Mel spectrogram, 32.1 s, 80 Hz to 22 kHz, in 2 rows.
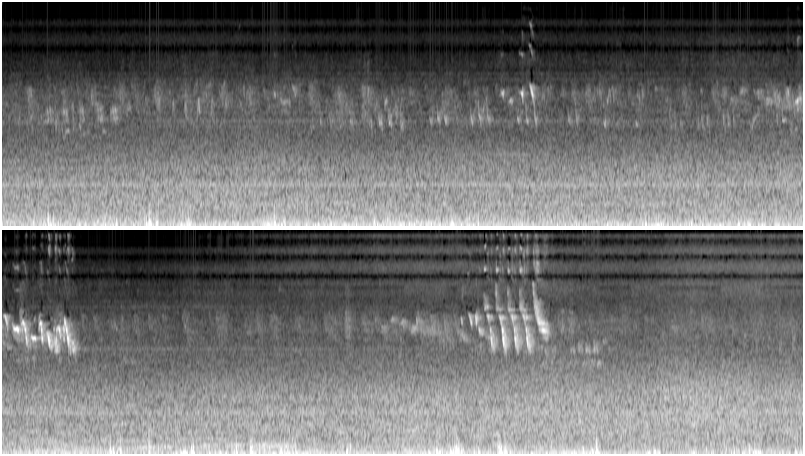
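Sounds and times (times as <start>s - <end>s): steady low rumble: 19.5s - 32.0s
small birds chirping: 22.2s - 32.0s.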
